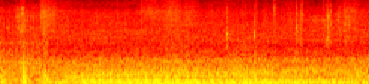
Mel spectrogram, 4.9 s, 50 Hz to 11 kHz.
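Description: A 2025 Isuzu D-MAX facelift pickup with a 1.9 turbo diesel cruising on a paved road in two-wheel drive, giving a steady low engine drone and road rumble heard from inside, with a couple of faint thumps at the start.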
